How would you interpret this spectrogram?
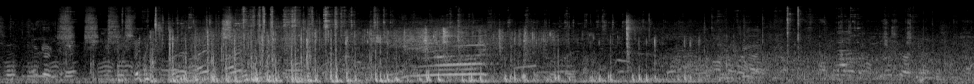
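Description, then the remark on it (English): Rapid, steady hoofbeats of a galloping horse ridden in a horseback archery event pound throughout, loud, with voices and outdoor crowd noise mixed in underneath. “These horses are not the ones we normally ride.”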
